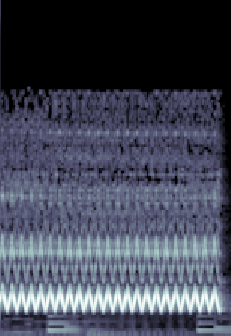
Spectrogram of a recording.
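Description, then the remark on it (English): A piercing portable personal alarm wails continuously with a rapid warbling pitch sweep, loud, while lower muffled tones shift underneath before it cuts off near the end. “And I have this little portable alarm.”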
